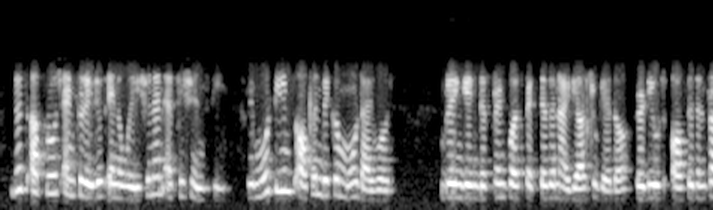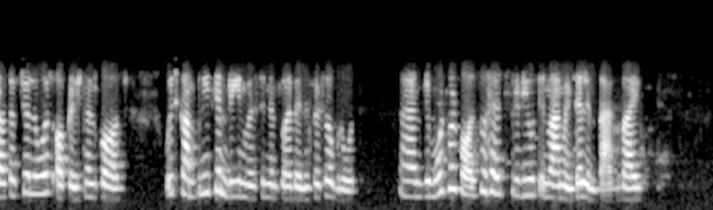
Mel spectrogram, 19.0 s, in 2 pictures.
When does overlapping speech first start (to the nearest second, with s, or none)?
none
